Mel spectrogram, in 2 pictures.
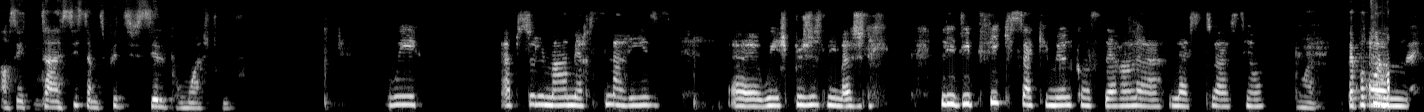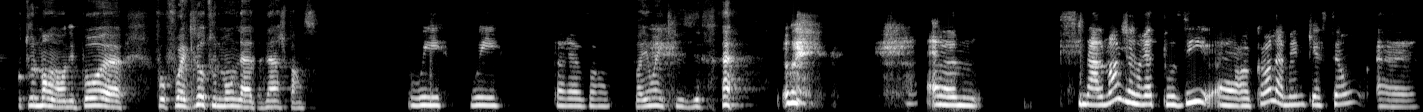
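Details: Adult male who stutters, mild to moderate depending on circumstances and day, with repetitions and blocks; French speech; stuttering.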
